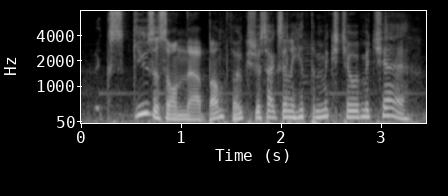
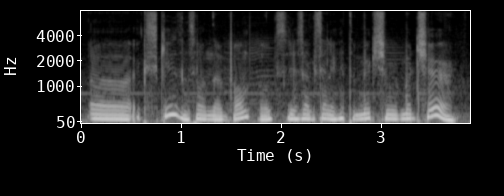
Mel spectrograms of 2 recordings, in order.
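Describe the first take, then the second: First: It is said in a plain, normal voice. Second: It is said in a put-on, muffled pilot voice.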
